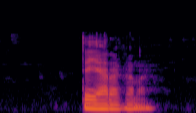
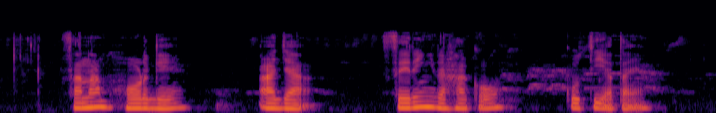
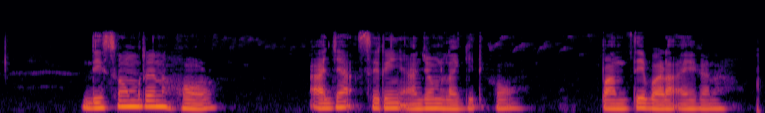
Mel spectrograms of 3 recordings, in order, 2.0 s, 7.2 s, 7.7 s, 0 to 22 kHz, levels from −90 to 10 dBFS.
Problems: none marked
